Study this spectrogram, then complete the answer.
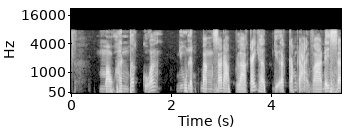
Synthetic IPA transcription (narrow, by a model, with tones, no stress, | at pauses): ma˨˩wk͡p̚hï˨˩ŋ̟t̪ʰɨ˦˥k̚ku˧˩ə | zu˧lï˨˩k̟̚ɓa˨˩ŋsaː˧ɗa˨˩p̚laː˨˩ka˦˥jk̚həː˨˩p̚zɨ̰˧˥əkaː˨˦mt͡ɕa̰ː˧˨jvaː˨˩ɗə˧saː˧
